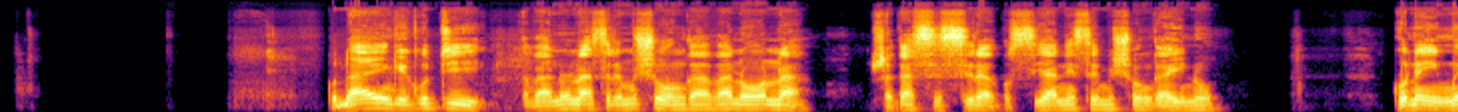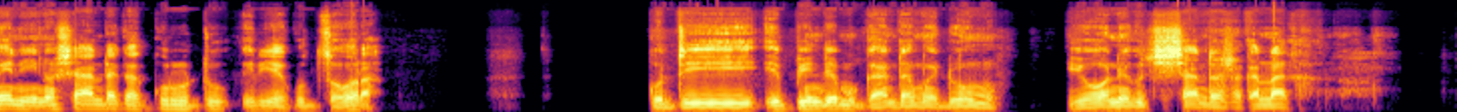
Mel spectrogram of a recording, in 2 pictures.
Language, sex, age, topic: Ndau, male, 25-35, health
